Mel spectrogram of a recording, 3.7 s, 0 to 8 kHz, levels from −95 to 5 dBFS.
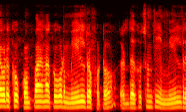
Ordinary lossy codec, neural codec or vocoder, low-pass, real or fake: none; codec, 16 kHz, 6 kbps, DAC; 7.2 kHz; fake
